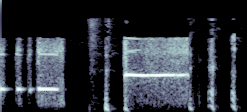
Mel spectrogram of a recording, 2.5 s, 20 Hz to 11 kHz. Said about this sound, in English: Mr. Two-Tone Foghorn. That's the feeblest foghorn I ever heard. Well, actually, it's a legitimate one. I'm not really blowing it the way it should be blown. It was actually used on 19th century ships.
